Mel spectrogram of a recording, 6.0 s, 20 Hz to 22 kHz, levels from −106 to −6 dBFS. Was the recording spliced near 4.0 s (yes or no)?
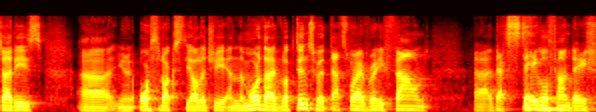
no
